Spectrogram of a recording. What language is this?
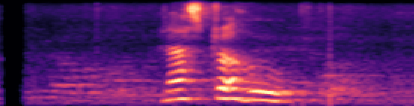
Nepali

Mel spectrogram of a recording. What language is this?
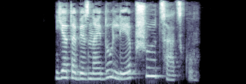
Belarusian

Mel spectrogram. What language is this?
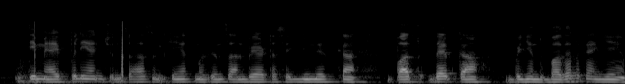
Kashmiri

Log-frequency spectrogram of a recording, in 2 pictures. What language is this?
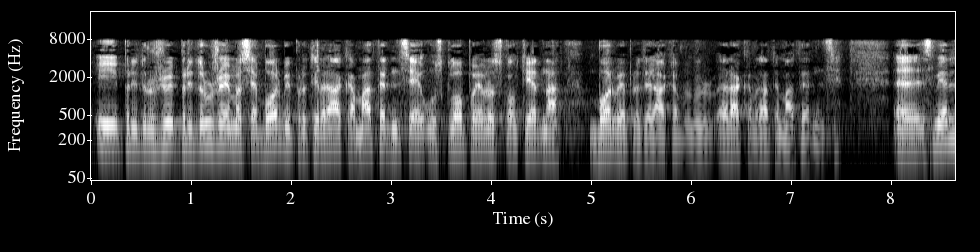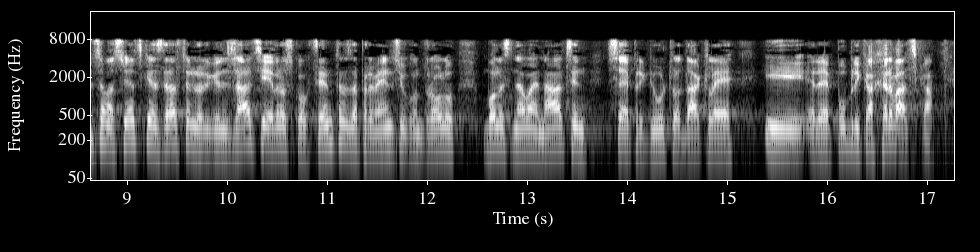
Croatian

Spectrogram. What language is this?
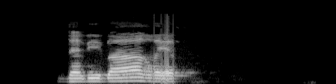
Yidgha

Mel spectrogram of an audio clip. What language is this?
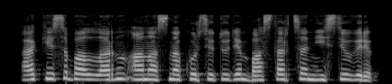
Kazakh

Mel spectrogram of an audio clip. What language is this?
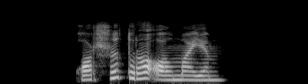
Bashkir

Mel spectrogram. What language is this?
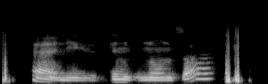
Kabyle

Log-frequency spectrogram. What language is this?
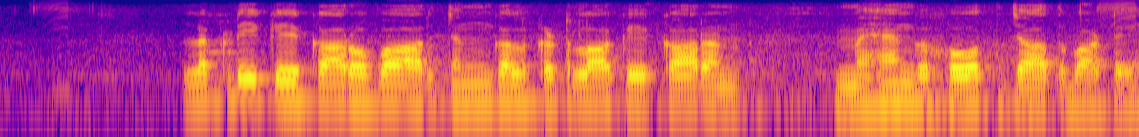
Bhojpuri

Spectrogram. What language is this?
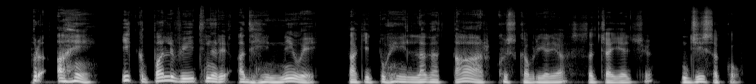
Bilaspuri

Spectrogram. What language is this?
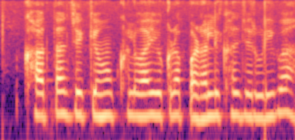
Magahi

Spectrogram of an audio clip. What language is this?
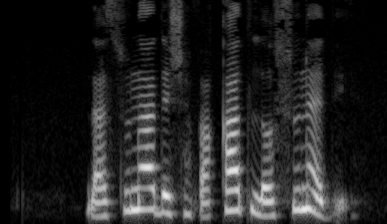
Pashto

